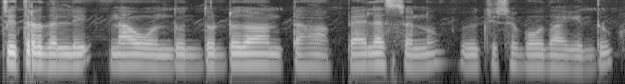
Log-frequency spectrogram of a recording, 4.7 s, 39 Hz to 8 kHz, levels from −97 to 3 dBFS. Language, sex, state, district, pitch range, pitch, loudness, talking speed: Kannada, male, Karnataka, Koppal, 125-135 Hz, 130 Hz, -22 LUFS, 90 wpm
